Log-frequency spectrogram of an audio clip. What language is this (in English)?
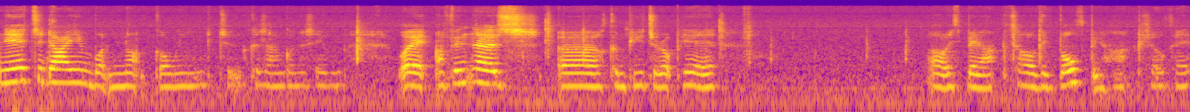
English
